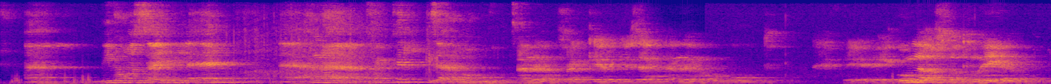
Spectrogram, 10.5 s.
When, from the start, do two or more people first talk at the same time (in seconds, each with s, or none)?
none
